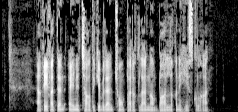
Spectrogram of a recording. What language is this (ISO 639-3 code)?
uig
